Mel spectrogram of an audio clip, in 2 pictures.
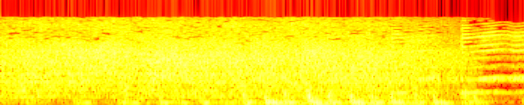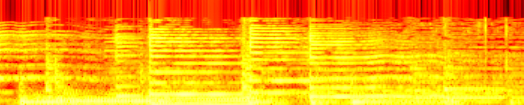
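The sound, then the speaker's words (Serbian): Applause in a Serbian political setting after the prime minister's remarks: a dense, loud wash of clapping for about three seconds, then music with sustained tones and low notes takes over. “Aplauz je tu”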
